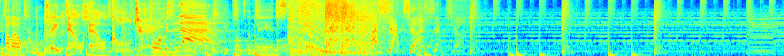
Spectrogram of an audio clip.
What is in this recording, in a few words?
Radio Commercials - In Concert Radio Spot; 1998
